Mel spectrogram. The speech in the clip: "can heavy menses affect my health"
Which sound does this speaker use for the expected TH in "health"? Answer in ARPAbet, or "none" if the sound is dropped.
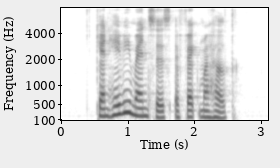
T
